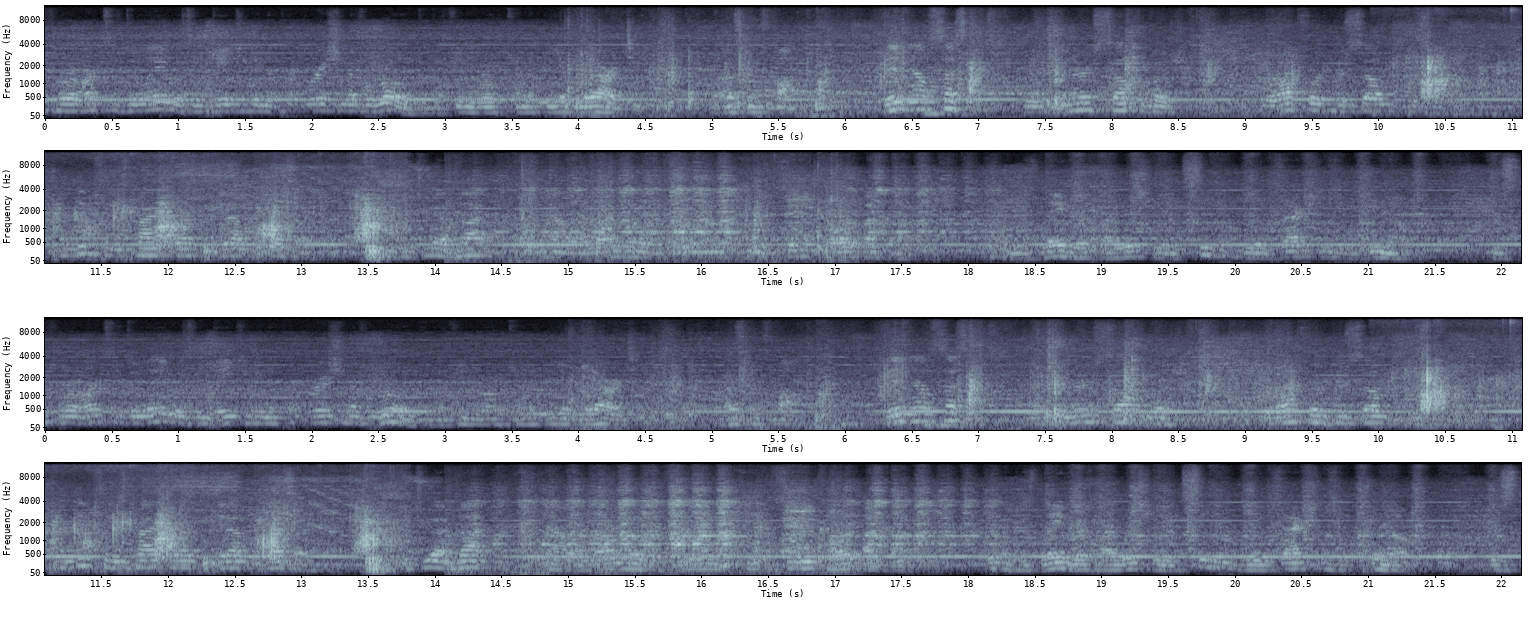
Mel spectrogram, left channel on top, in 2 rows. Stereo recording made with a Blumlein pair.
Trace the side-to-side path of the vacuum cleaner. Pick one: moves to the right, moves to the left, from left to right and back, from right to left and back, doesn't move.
from left to right and back.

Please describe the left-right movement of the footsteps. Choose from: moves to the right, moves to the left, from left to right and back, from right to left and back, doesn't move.
from left to right and back.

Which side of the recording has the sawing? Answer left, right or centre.
right.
